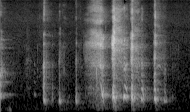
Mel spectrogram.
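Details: A tired woman, just back from exercise class, has a barking "dog" cough: about seven short, harsh bursts with a noisy indrawn breath midway.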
